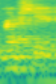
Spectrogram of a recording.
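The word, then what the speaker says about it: MER-C: Mercy itu nama C gitu ya, bacanya Mercy.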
